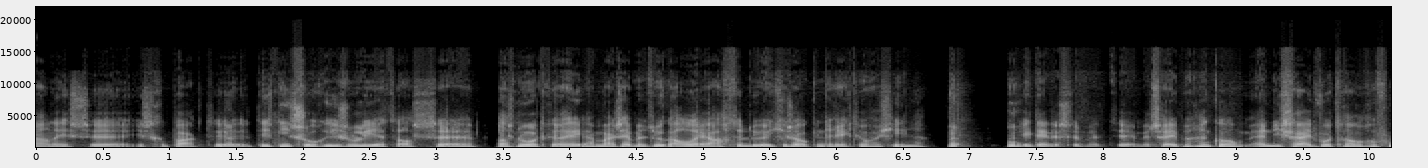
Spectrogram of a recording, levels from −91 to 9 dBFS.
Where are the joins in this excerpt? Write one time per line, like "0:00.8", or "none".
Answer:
0:03.4
0:07.2
0:09.0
